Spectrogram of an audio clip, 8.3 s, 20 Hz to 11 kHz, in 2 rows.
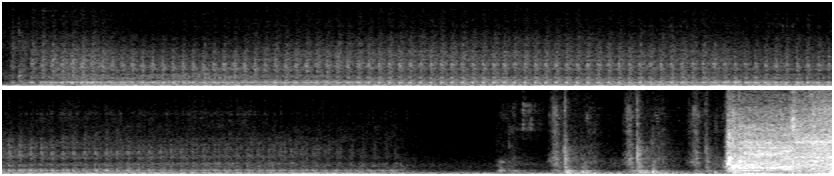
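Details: Ferrari 400GT engine, freshly installed and ignition retimed, on one of its first starts: quiet cranking and a few clicks, then it catches with a loud burst and keeps running; starts cleanly.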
